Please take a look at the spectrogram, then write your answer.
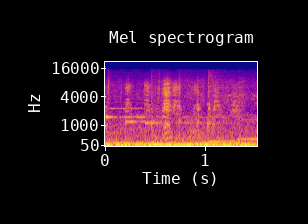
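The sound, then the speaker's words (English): A brief burst of ducks quacking as they fly overhead, several harsh, nasal calls overlapping against a low outdoor rumble, with no one talking. “These ducks are gonna fly right into us.”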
